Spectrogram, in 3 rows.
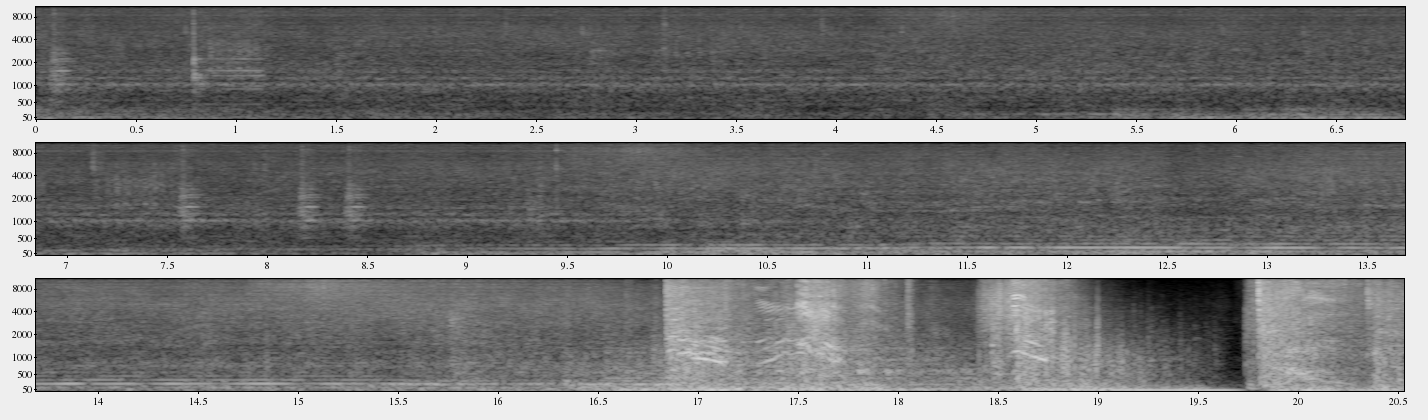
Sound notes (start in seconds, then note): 16.8 cry of alarm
